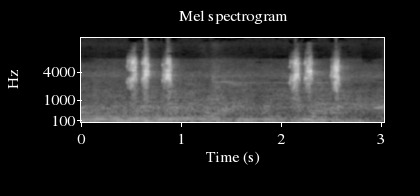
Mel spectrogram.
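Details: Young Streak-eared Bulbul, a 13-day-old nestling from Ubon Ratchathani, Thailand, 15 April 2023, uttering two triplets of piercing, high-pitched chip notes separated by a short pause, faint low rumble underneath.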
